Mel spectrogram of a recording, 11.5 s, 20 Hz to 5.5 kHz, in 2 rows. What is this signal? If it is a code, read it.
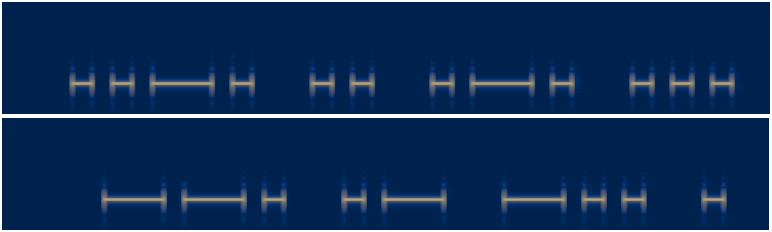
Morse code, heard as a keyed tone, about 8 wpm, 600 Hz. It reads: FIRS GADE
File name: Korte ord DK 8wpm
